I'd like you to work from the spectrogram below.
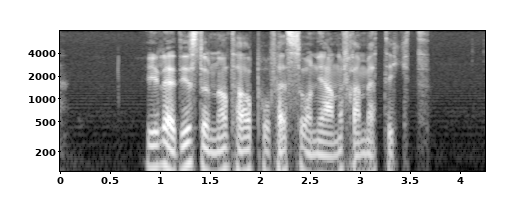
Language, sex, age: Norwegian, male, 27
